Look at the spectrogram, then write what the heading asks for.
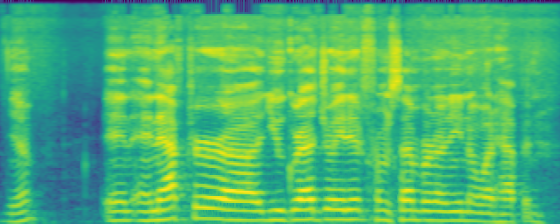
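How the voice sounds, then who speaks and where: A man's voice: fairly high pitch, steady tone, moderate pace, darkish tone, clean tone. A man hosting a podcast, speaking in a conversational interview style, a non-native English speaker. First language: not English. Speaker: podcast host.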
